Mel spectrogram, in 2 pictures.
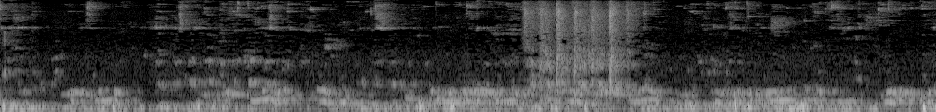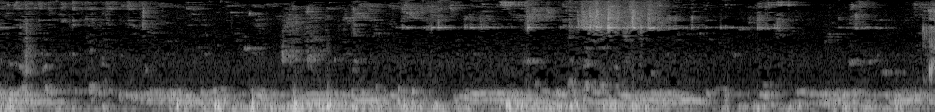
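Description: A flock of domestic pigeons cooing, many low coos overlapping throughout. There is a brief rustling rush about four seconds in.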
